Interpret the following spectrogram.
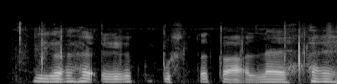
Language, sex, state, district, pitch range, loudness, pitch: Hindi, male, Madhya Pradesh, Umaria, 120-140 Hz, -24 LUFS, 130 Hz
